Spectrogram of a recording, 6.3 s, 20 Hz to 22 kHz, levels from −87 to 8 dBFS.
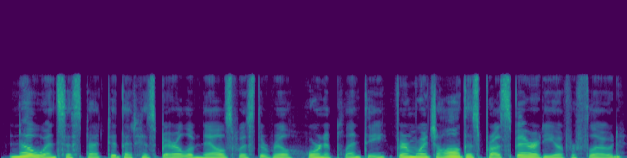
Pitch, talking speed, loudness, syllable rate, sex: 200 Hz, 190 wpm, -16 LUFS, 5.2 syllables/s, female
